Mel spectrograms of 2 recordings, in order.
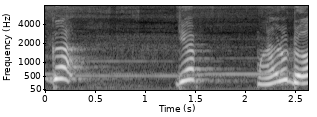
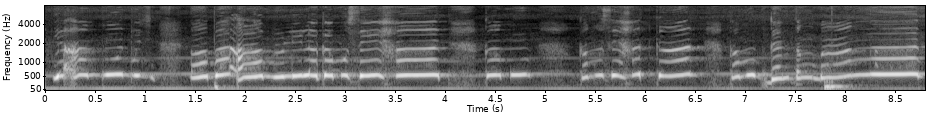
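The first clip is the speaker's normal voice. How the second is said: tearful joy; 12 semitones higher than usual. Acted. Mother weeping as she hugs her long-lost son.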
